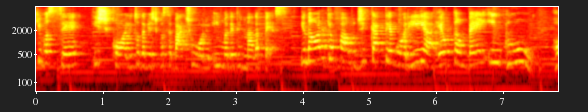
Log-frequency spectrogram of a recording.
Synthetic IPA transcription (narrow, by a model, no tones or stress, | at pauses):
kɪvose | ɪʃkɔʎɪt̪od̪ɐveʃkɪvosebat͡ʃɪʊoʎʊʔẽj̃ũmɐd̪et̪eɾminad̪ɐpɛ̰sɐ̥ | ɪnɐɔɾɐkɪewfalʊd͡ʒɪkat̪eɡoɾiɐʔewt̪ɐ̃mbẽj̃ĩŋklu | ho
